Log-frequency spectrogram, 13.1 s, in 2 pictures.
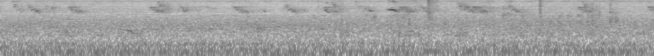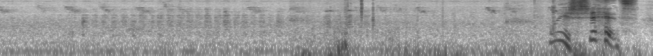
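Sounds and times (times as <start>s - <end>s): small bird chirping: 1.5s - 11.7s.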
